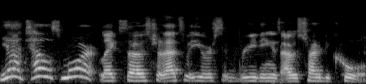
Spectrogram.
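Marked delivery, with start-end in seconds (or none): 0.0-1.0 very high, over-eager gushing mom voice. Showing how an over-eager mom would sound: put-on over-enthusiastic mom. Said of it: "all enthusiastic".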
